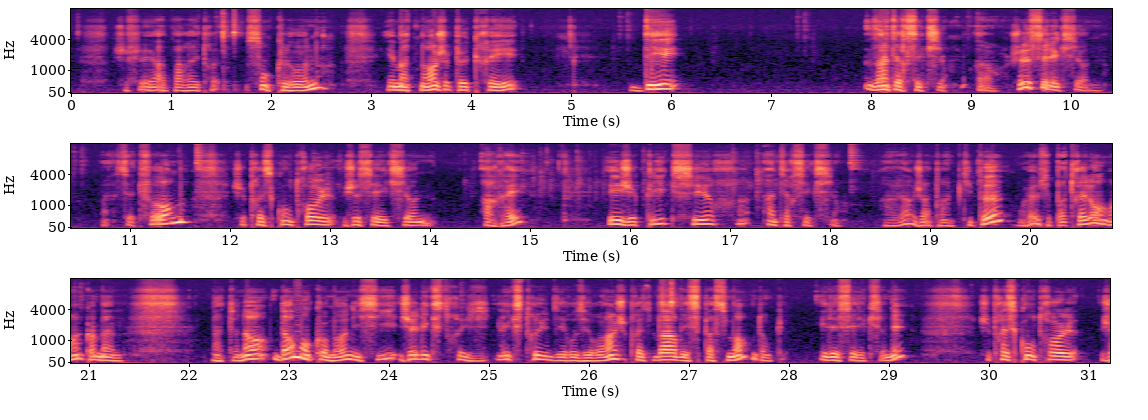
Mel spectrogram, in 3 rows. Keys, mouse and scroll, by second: 0.7 click, 1.4 typing, 2.2-3.8 drag, 9.7 click, 14.5 ctrl+click, 17.2 click, 23.4 click, 24.7 click, 26.6 space, 26.7 space.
